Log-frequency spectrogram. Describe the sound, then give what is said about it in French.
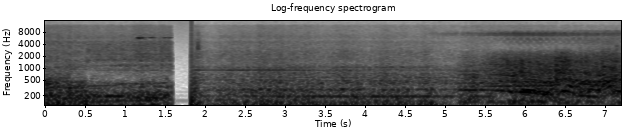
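Steady low engine rumble and road noise from a car driving to a nursery school, interrupted by a brief moment of silence, then continuing with a hissier, smoother tone. No one speaks. “La voiture s'est arrêtée devant la maternelle.”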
